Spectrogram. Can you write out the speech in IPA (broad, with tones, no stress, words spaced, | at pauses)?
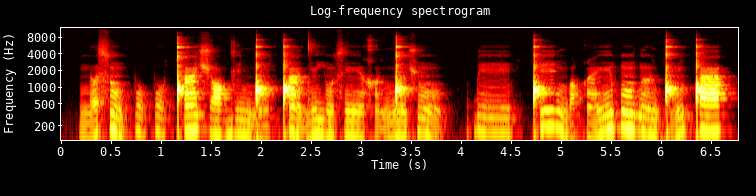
nʌ˩˥sõ˥˩po˥˩po˥˩ ǃʼã˥ ʃɒ˧ɡe˧ŋ͡ǃe˩ǃʼã˥˩ dẽ˥jõ˧ sẽː˧χə̃˩ ŋ͡ǃə̃˧ʃõ˥˩ | ɓeː˧ | ǃʼeː˥ŋo˩ qẽː˩˥põ˥ ɠə̃ː˧ɡ͡ǃẽ˩˥ǃa˥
